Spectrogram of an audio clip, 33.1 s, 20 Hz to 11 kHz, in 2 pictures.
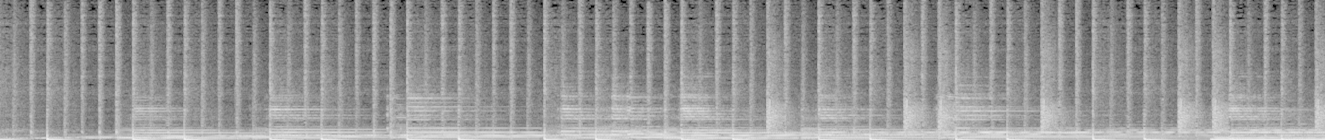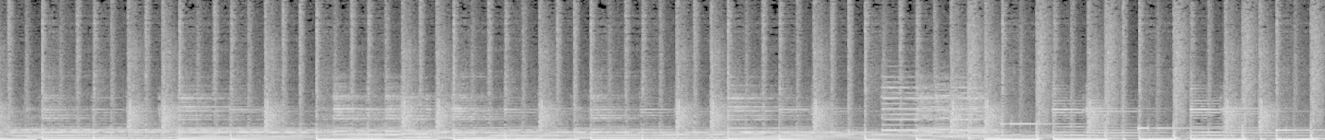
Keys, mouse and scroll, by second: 1.3-8.7 drag, 10.9 click, 11.6 ctrl+alt+z, 12.0-16.2 shift+drag, 18.7 ctrl+=, 23.2 ctrl+-, 25.9 ctrl+click, 26.1 ctrl+-, 30.0 click.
